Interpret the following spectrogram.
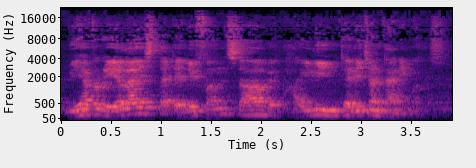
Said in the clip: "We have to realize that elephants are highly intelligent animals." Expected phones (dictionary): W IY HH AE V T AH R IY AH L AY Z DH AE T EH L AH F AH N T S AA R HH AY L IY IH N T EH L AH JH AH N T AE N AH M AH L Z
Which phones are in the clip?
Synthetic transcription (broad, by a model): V IY HH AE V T R IY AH L AY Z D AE T EH L AH F AH N T S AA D HH AY L IY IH N T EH L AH JH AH N T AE N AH M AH L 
